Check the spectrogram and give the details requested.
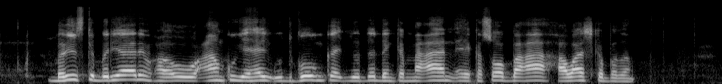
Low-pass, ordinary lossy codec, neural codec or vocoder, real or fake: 14.4 kHz; Opus, 16 kbps; autoencoder, 48 kHz, 32 numbers a frame, DAC-VAE, trained on Japanese speech; fake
